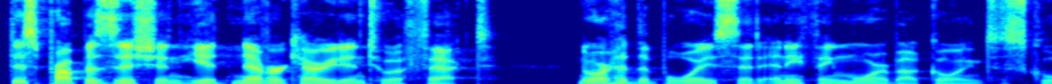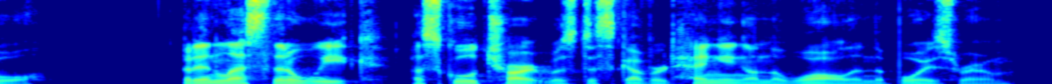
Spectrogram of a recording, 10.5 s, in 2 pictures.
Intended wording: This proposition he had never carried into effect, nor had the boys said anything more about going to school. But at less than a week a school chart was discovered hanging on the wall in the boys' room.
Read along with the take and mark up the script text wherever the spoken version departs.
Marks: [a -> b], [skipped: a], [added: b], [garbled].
This proposition he had never carried into effect, nor had the boys said anything more about going to school. But [at -> in] less than a week a school chart was discovered hanging on the wall in the boys' room.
